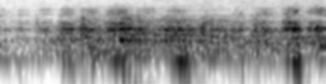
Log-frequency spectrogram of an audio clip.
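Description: A congregation laughing and chuckling: many overlapping voices starting about half a second in and carrying on.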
